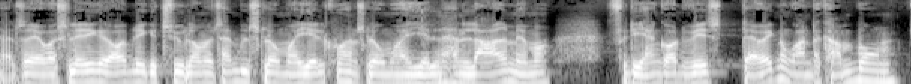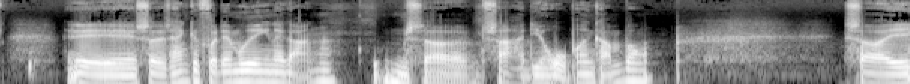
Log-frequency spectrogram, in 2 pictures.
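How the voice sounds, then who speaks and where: Lower-voiced man recounting combat, halting. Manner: halting, many fillers and restarts. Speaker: interview guest, soldier. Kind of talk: personal war account in interview.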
